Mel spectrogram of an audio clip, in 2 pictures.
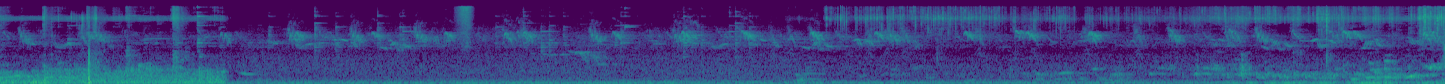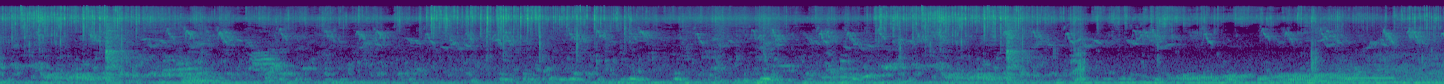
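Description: Small birds chirping again and again, with a few spells of hiss from water spraying out of a garden hose, and a low rumble in the first couple of seconds.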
